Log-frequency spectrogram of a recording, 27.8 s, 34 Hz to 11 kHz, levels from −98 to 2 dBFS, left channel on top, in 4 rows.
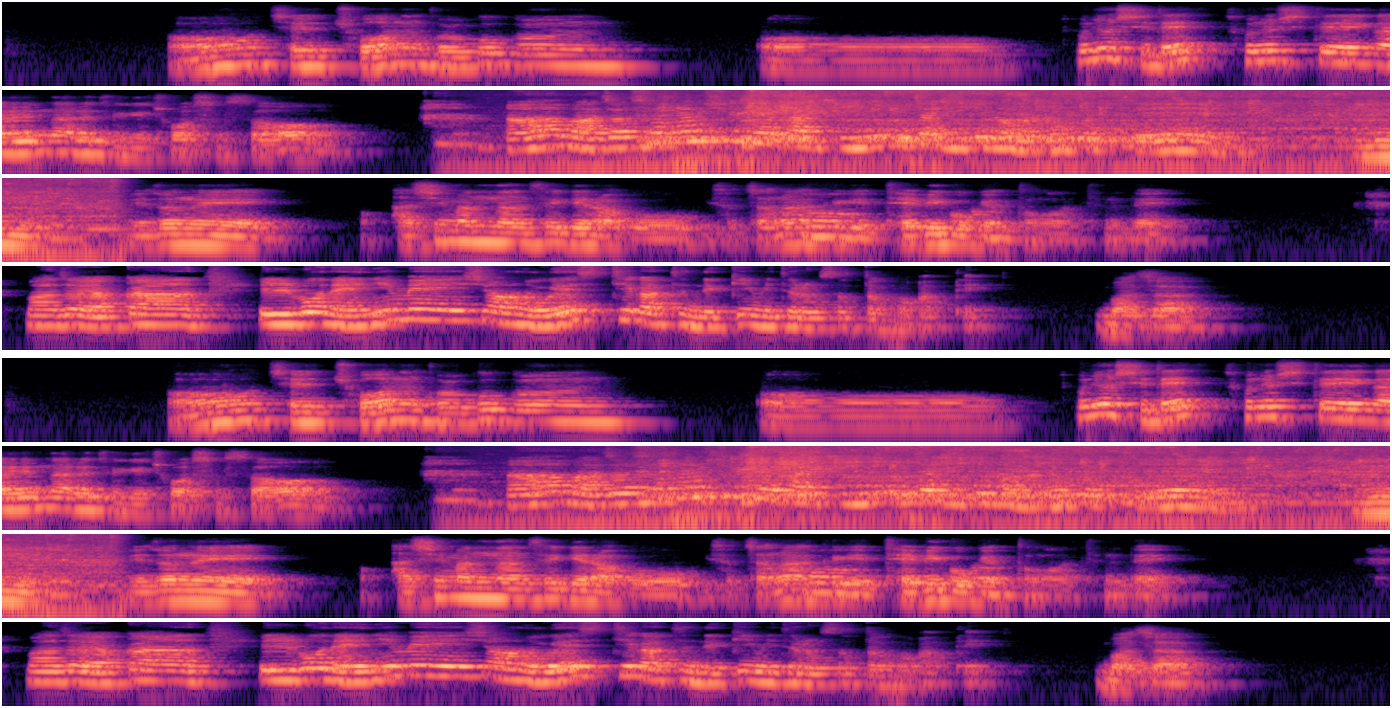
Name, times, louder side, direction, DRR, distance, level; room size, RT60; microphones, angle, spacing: voice 1, 0.8-3.1 3.8-5.0 5.4-8.6 13.7-15.2 15.8-19.7 26.3-26.9, right 1 dB, 65° right, 1.1 m, -25 dB
voice 2, 6.9-7.5 9.0-13.2 17.9-18.2 18.7-18.9 20.9-25.7, equal, 80° left, 0.9 m, -22 dB
Toilet flush, 9.2-14.5, left 1 dB, ahead, 1.4 m, -27 dB
3.3 x 2.3 x 3.2 m
head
